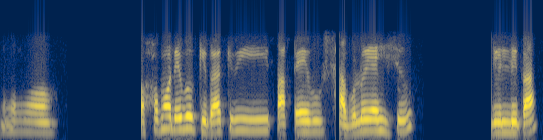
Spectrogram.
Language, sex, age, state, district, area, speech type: Assamese, female, 45-60, Assam, Dibrugarh, rural, conversation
